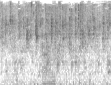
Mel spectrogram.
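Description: A steady, hissing stream of urination from a person holding a guitar splashes continuously for a couple of seconds, with a brief low humming tone rising underneath midway through.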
